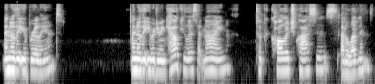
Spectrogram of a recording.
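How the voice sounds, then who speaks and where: A woman's voice: mid-range voice, fairly even intonation, close to an everyday voice. A woman playing an eerily composed, menacing interrogator. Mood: controlled menace. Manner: deliberate, formal, probing. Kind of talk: dramatic script table read. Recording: music playing behind the voice.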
